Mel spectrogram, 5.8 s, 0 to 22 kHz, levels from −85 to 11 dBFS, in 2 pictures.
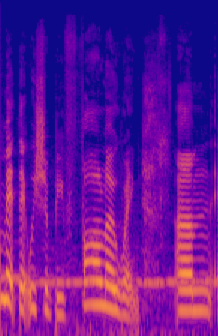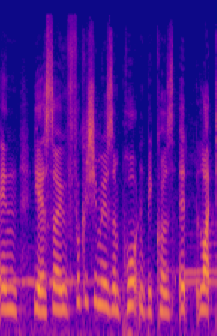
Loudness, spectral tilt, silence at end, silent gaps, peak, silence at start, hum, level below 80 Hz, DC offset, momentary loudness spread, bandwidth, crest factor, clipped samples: -19 LUFS; -4 dB/octave; 0 s; none; 0 dBFS; 0 s; none; -52 dBFS; under 0.1%; 9 LU; 18 kHz; 18 dB; under 0.1%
